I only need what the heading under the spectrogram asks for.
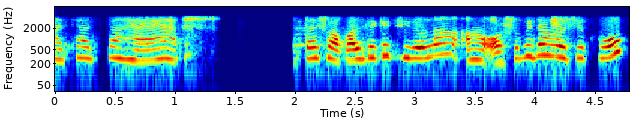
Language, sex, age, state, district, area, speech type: Bengali, female, 18-30, West Bengal, Kolkata, urban, conversation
